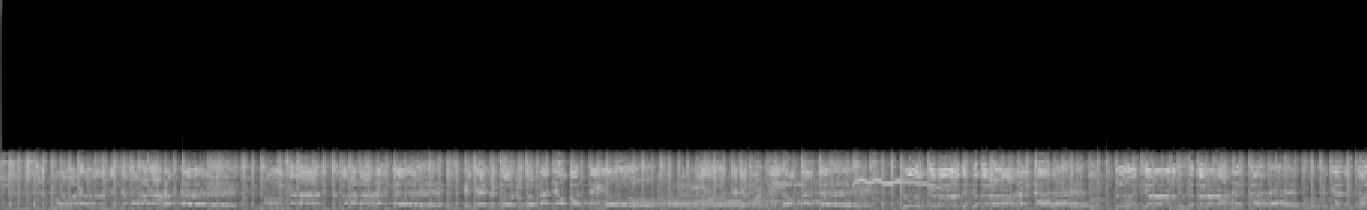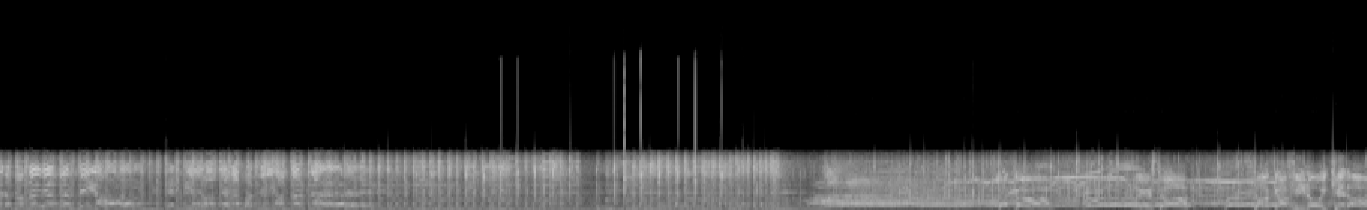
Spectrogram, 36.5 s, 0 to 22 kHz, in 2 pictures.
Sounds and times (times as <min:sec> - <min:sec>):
Flamenco: 0:00.0 - 0:36.0.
